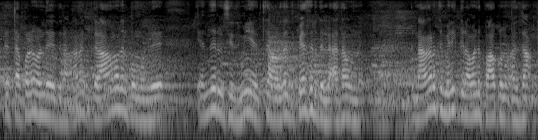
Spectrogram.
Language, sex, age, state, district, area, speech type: Tamil, male, 18-30, Tamil Nadu, Tiruvarur, rural, spontaneous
